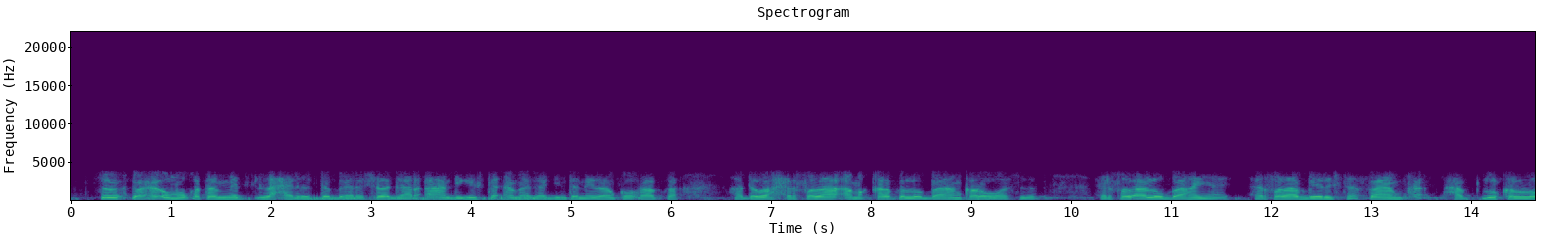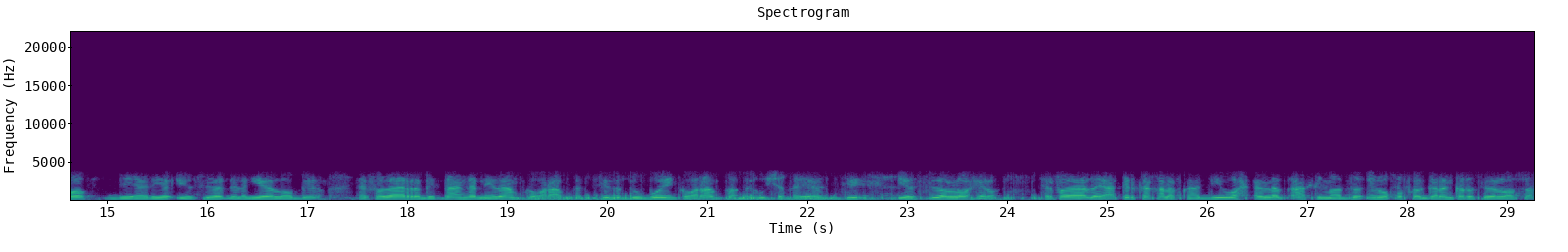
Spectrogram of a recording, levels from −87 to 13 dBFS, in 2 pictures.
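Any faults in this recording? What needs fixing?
The whole recording has been through the G.729 codec, the 8 kbit/s VoIP coder, and the damage is plainly audible. It rebuilds speech from a vocal tract filter, a pitch predictor and a few pulses per frame rather than from the waveform, so the speech comes out rough and slightly synthetic. The line band of roughly 200 Hz to 3.4 kHz removes the low body and all the air. To prevent it, capture the source before the phone path or use a wideband codec.

There are five dropouts from VoIP packet loss concealed by the speech codec. The first, from 0.45 to 0.63 s, is the worst, with about 120 ms missing in bursts across 160 ms and the longest run 60 ms. Shorter ones follow at 5.62 to 5.69 s (40 ms), 10.59 to 10.70 s (20 ms), 13.40 to 13.49 s (20 ms) and 22.49 to 22.59 s (60 ms). In each one the decoder extrapolates from its last pitch and filter into a fading buzz or coloured noise and then needs a moment to recover. 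To prevent it, fix the network or add redundancy or FEC to the stream.

From 19.04 s to 29.19 s there's a train of clicks, around a hundred regular ticks at about 10.7 per second. They peak roughly 5 dB above the speech and are audible through the pauses. The likely cause is interference from nearby equipment or a faulty connection or power supply feeding pulses into the chain. To prevent it, track down that source and isolate it, checking grounding and cabling and moving gear apart.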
